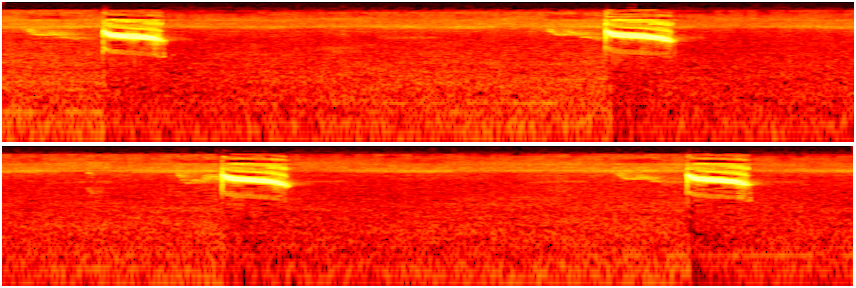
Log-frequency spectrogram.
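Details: White-eye among caged birds on a rack, its calls reportedly rousing them all: four shrill, brief whistles slurring downward, repeated about every two and a half seconds, evenly loud, with a faint steady high hum behind.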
